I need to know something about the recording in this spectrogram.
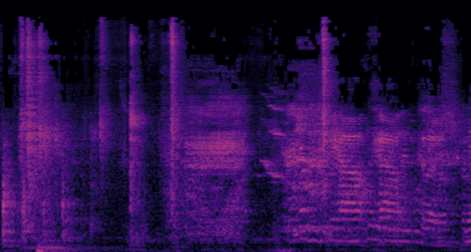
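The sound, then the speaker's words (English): An unmarked apartment door on the sixth floor of a Beijing apartment building opens, with a drawn-out creaking, grinding sound and a few knocks and rattles of the latch and frame. “On the sixth floor of a Beijing apartment building, an unmarked door.”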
